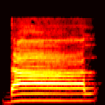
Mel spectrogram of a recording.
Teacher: জিহ্বার আগা উপরে দুই দাঁতের গোড়ায় লাগাবো, লাগিয়ে 3 আলিফ টেনে পড়বো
